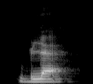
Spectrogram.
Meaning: to swallow
- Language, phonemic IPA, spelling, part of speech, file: Moroccan Arabic, /blaʕ/, بلع, verb, LL-Q56426 (ary)-بلع.wav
